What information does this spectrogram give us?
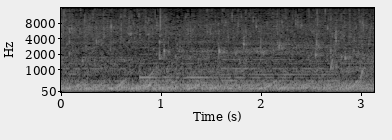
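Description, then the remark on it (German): A brook flows steadily, its water gurgling and bubbling in a continuous, even rush at moderate volume, with no voices present. “Als sie nahe am Bache waren, sahen sie, dass etwas wie eine große Heuschrecke nach dem Wasser zuhüpfte, als wollte es hineinspringen.”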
